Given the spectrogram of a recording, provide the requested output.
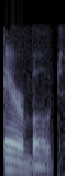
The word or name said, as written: airboat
